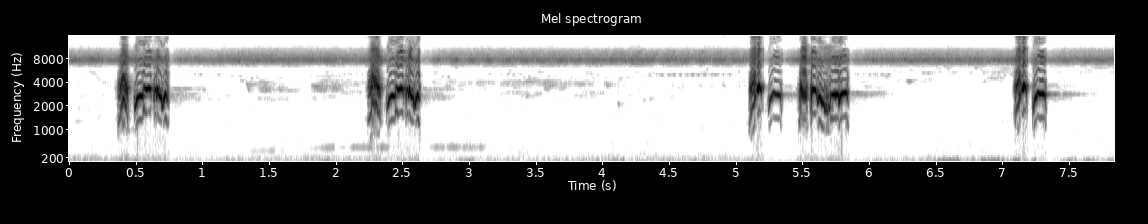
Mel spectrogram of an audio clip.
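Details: Sooty-headed bulbul used as a lure for wild bulbuls gives short, sharp, slurred notes, singly or in twos, roughly every two seconds, against a faint steady high hiss.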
